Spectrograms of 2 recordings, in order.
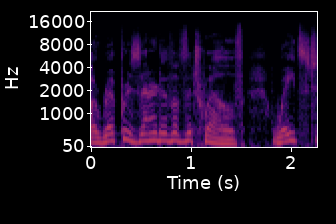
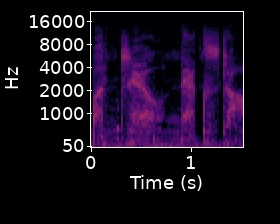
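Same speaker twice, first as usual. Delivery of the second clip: soft, breathy whisper under the breath. The narrator voices the falling succubus's last words, whispered. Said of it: "she whispers".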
